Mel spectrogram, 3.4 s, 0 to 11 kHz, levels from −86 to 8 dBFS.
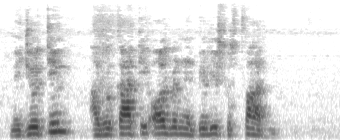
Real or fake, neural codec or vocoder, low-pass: real; none; 9.9 kHz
